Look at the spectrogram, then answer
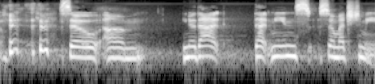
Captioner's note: laughing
